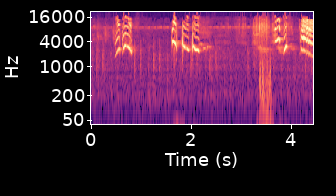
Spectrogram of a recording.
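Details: Sumatran leafbird of the Medan type in active song: bright, high, bouncing whistled phrases in short bursts, interrupted once by a dull knock.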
